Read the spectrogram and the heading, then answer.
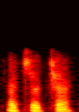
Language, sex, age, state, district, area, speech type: Marathi, male, 18-30, Maharashtra, Wardha, rural, conversation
